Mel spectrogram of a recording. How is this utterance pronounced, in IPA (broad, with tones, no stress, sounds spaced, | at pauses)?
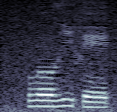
β oː˨ ɣ i˦˨ f eː˨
